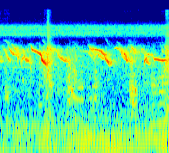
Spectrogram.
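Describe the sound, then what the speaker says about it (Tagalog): Backyard chickens kept for tinola cluck in short repeated calls, several clucks close by and moderately loud, with soft background noise and no talk. "marami na po akong alaga, manok, pang tinola"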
